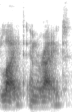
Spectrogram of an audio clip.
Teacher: The liquids are the l and r sounds at the beginning of light and right.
